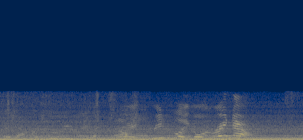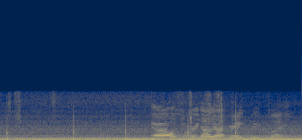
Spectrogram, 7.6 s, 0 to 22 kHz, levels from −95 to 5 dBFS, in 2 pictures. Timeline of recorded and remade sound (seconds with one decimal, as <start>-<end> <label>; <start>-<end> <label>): 0.0-7.6 recorded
